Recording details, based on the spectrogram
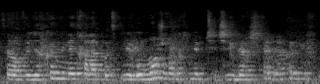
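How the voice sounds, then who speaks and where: A woman chats to her viewers like friends, her voice a bit high and set back from the mic. The room is echoey and noisy around her. It's an easygoing home vlog from the kitchen. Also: fairly even intonation, rapid-fire, far from the mic. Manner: chatty, addresses viewers as girls. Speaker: vlogger and mother. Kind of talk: casual vlog chat.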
